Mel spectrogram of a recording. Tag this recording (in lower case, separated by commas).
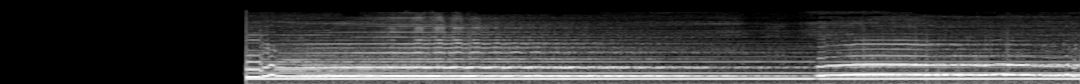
music, inside a small room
